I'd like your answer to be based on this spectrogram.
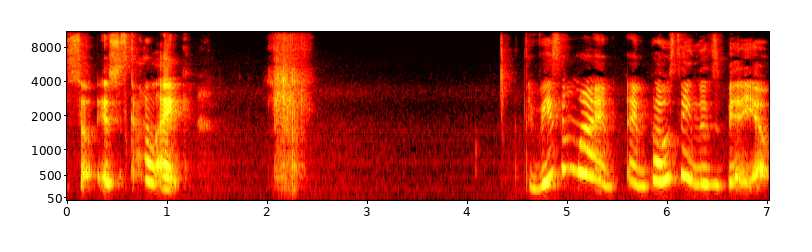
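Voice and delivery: tearful, high-pitched crying voice, talking through tears. Explaining to viewers why they are posting this video; crying while talking. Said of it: "I'm crying way too much".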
